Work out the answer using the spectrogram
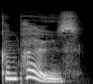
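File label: "compose", English, British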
